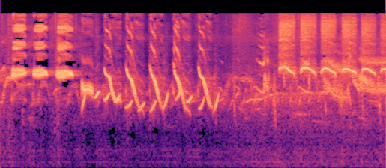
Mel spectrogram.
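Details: Hand-tamed Chinese hwamei in a carried cage, pecking at a hand, sings clear repeated whistles, then a series of quick descending slurred notes, ending in bright high warbled phrases at a steady fast pace.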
